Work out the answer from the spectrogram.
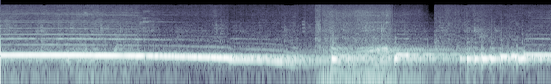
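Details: Caged Barbary dove, kept as a bird known in Java, Indonesia, giving a long melodious cooing: a sustained steady hum that slowly slides lower, then breaks into rolling, gurgling coos.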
